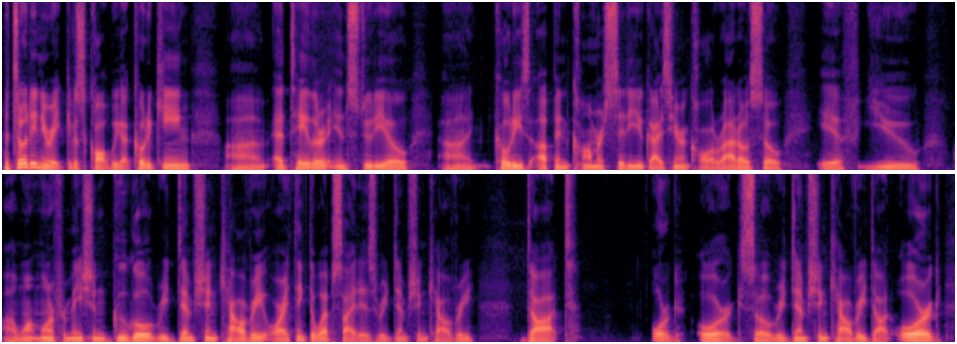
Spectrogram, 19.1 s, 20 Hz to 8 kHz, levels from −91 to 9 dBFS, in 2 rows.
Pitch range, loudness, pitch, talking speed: 95-120 Hz, -18 LUFS, 110 Hz, 150 wpm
